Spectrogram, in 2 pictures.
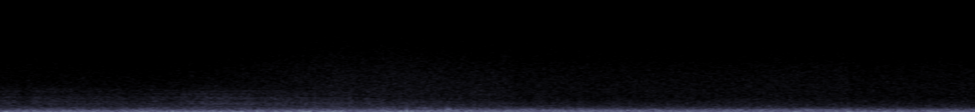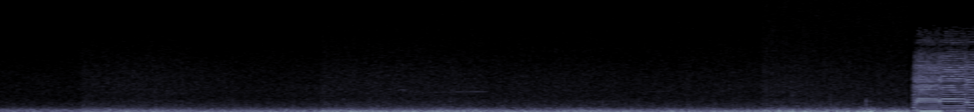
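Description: A steady low rumbling noise without speech or a clear pitch, growing a little louder about ten seconds in.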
